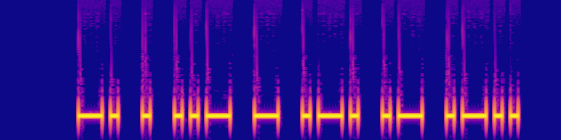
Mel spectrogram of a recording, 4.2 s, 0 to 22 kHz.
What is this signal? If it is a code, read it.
Morse code, heard as a keyed tone, about 20 wpm, 700 Hz. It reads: NEUTRAL
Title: 7 Letter Words - First 3 Letters Given - 20wpm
